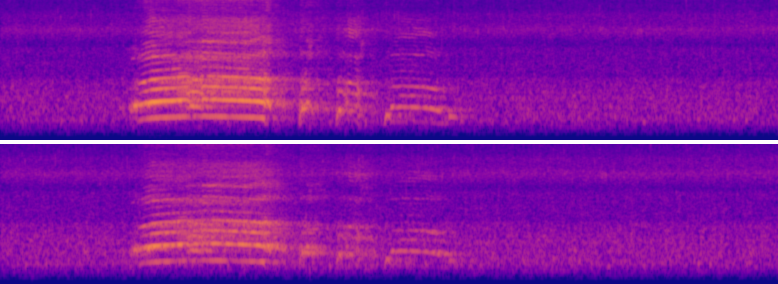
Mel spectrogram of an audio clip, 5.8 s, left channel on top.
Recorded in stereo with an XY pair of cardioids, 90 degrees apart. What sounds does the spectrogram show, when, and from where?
1.0 s crying: 60° left, 1.6 m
